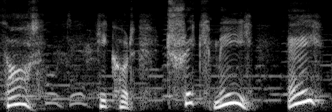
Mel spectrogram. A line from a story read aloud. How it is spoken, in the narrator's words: panted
